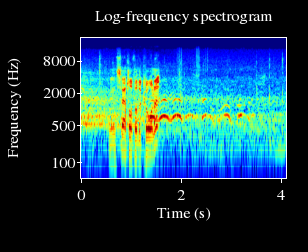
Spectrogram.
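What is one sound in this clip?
A football is kicked hard.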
